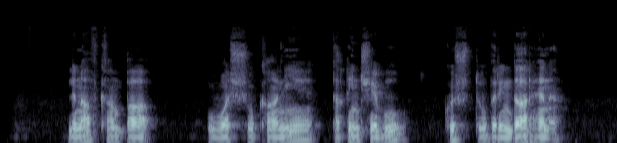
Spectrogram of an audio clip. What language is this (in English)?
Kurdish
